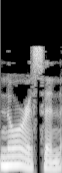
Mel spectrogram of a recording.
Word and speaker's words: NOR.I.C.1: Norwegian Independent Company 1 (NOR.I.C.1, pronounced Norisén (approx. "noor-ee-sehn") in Norwegian) was a British Special Operations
